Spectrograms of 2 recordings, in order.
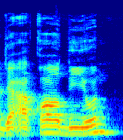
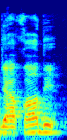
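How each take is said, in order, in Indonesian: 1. Kata itu berakhiran '-iyun' penuh. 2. Kata itu berakhiran '-i' pendek. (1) "berat nggak?" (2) "ringan nggak?"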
